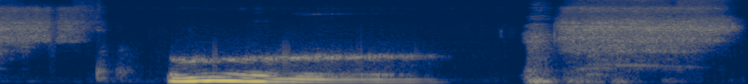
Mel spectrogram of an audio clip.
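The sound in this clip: A voice imitates breathing exercises: a breathy exhale, then a long voiced humming tone, then another long, forceful breath. The sounds are heard alone, without talk.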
